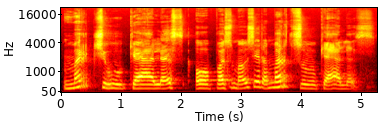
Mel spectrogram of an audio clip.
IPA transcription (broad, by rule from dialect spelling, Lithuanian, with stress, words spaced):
mɐrʲˈt͡ʃʲuː ˈkʲæːlʲɛs oː pɐs ˈmʊs iːˈrɐ mɐrˈt͡suː ˈkʲæːlʲɛs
